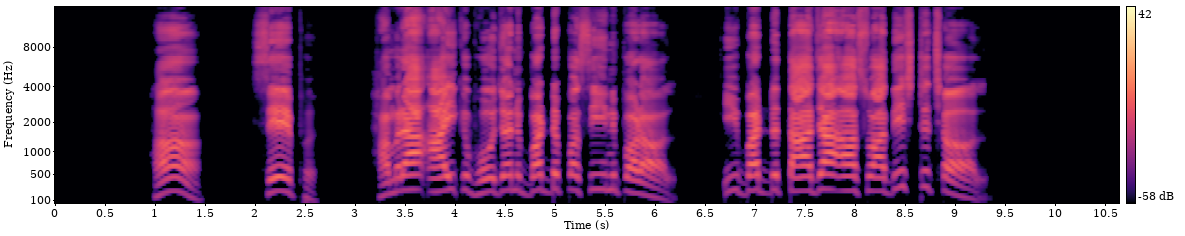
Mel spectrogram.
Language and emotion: Maithili, happy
